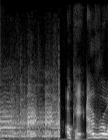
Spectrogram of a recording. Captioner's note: Tuscan raider shout intensifies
